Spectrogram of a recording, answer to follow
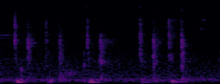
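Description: Near silence with a run of faint computer-keyboard clicks, several a second.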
